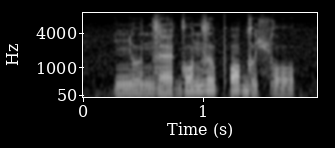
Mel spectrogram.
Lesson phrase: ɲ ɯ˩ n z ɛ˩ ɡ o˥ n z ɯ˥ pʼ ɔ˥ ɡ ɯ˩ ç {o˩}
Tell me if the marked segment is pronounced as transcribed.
yes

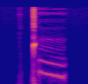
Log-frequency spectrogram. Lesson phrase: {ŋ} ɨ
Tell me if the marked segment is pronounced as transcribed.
no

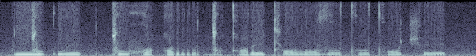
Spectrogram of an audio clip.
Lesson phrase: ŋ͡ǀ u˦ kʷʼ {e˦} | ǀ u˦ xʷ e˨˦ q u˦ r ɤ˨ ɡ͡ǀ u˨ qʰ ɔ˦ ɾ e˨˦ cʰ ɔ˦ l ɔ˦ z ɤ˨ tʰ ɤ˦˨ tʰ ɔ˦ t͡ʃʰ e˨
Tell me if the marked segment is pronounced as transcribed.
yes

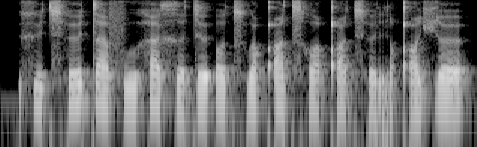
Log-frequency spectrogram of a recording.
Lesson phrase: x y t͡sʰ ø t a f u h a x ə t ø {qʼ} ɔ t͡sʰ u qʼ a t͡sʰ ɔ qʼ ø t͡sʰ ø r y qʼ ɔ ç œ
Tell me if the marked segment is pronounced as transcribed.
no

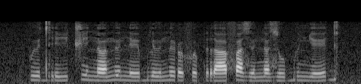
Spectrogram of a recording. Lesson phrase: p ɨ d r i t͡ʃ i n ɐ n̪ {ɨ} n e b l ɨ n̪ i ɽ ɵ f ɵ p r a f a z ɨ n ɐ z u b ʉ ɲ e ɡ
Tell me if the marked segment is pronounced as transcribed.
yes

